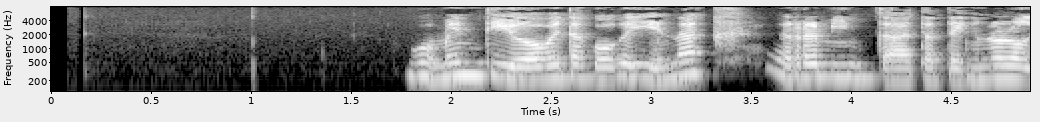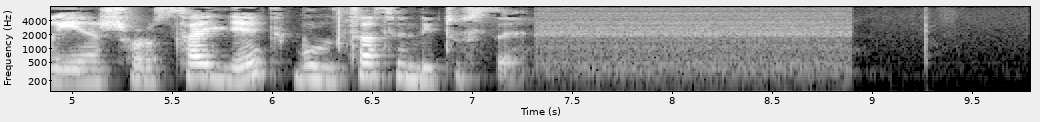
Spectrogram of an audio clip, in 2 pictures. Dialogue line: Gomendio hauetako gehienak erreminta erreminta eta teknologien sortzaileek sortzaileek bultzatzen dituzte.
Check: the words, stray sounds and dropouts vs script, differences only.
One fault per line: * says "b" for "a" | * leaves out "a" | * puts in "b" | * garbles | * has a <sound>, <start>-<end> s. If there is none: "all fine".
* leaves out "erreminta"
* leaves out "sortzaileek"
